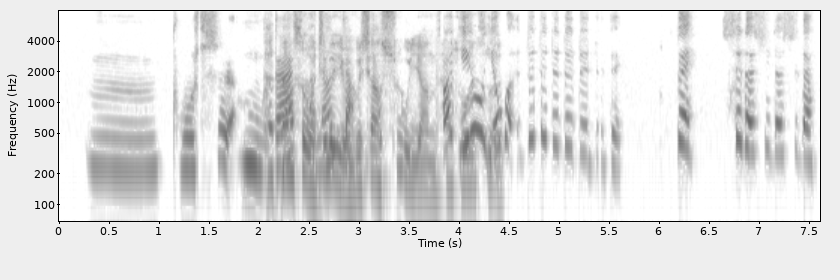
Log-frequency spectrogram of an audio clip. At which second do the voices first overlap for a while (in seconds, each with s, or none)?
2.0 s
